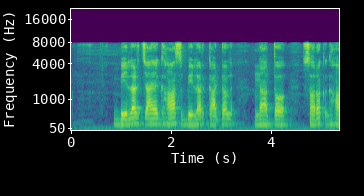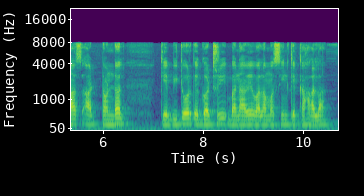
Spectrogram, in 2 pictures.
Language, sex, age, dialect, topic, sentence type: Bhojpuri, male, 18-24, Southern / Standard, agriculture, statement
